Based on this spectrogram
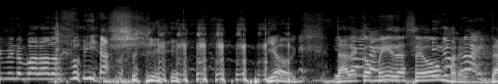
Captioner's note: laughing; speaking In Foreign Language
